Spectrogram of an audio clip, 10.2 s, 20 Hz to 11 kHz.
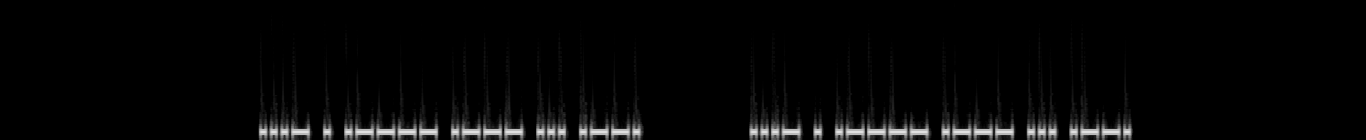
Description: Morse code, heard as a keyed tone, about 30 wpm, 700 Hz. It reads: VE1JSP VE1JSP
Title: DXCC-100 Call Signs - 6 Characters - Repeated 2x - 30wpm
